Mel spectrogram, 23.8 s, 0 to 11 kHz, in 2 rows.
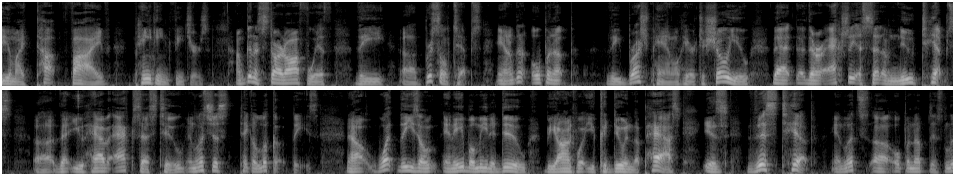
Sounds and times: Speech: 0.0 - 23.7.

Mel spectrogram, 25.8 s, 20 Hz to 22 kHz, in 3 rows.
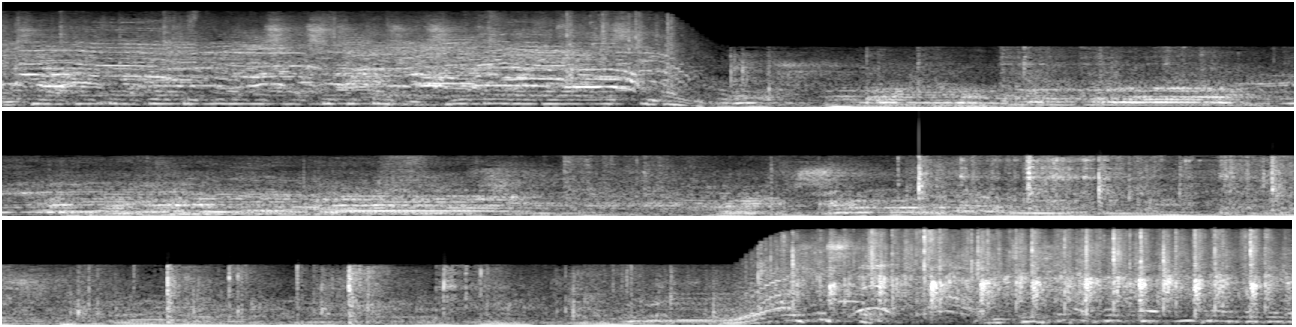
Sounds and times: Speech: 0.0 - 5.0, 22.2 - 25.8.

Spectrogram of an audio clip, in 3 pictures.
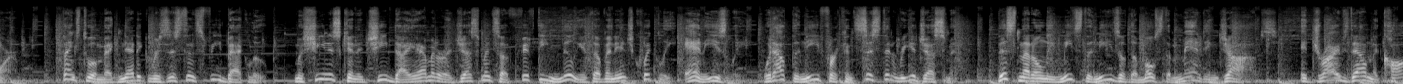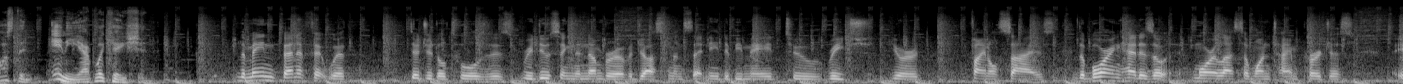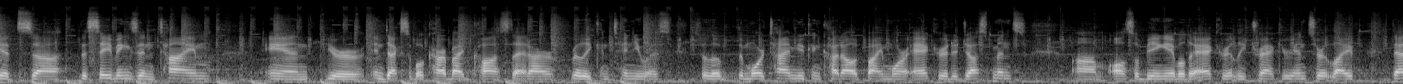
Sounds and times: Speech: 0.0 - 15.6, 16.4 - 17.5, 18.1 - 42.0
Music: 0.0 - 42.0.

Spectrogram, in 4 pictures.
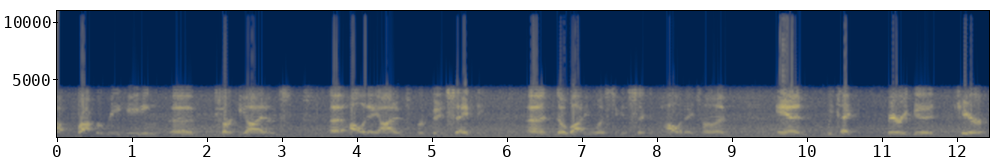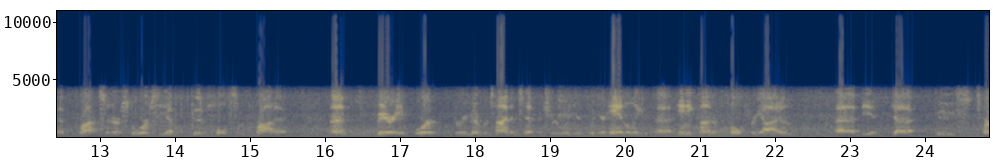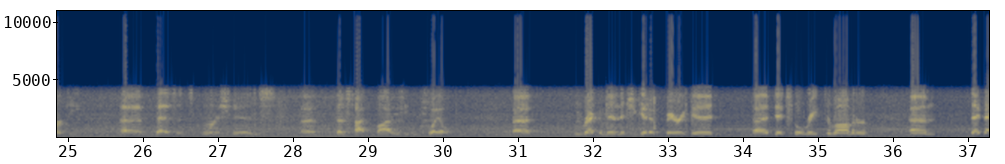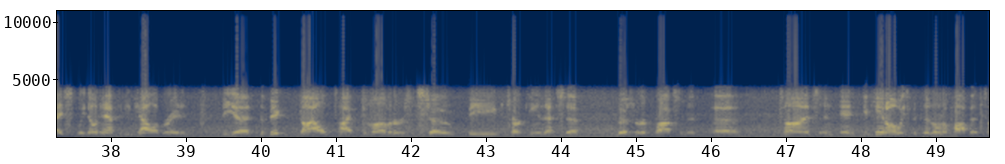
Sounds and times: Speech: 0.0 - 9.0, 9.6 - 30.2, 30.9 - 49.7.

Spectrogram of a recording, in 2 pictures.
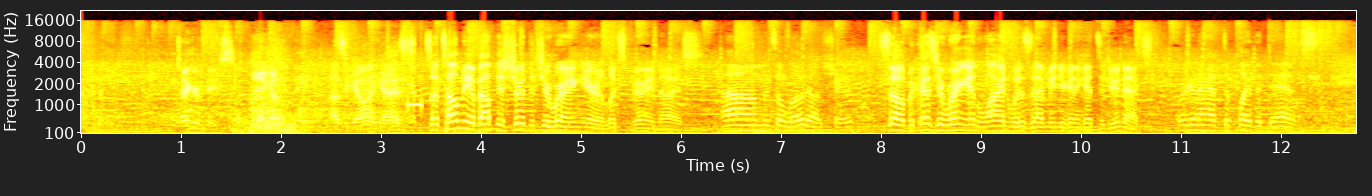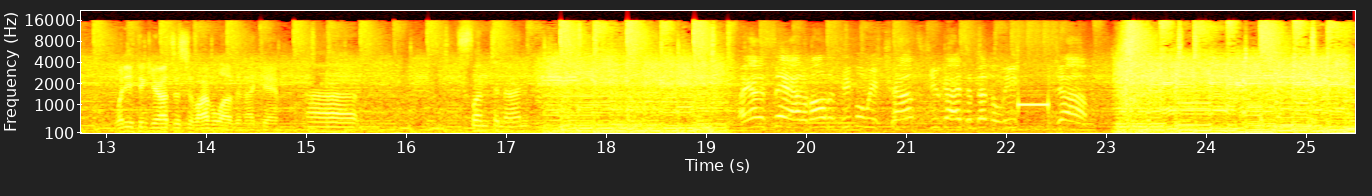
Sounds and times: Music: 0.0 - 25.4
Speech: 1.0 - 12.3, 19.3 - 22.9.

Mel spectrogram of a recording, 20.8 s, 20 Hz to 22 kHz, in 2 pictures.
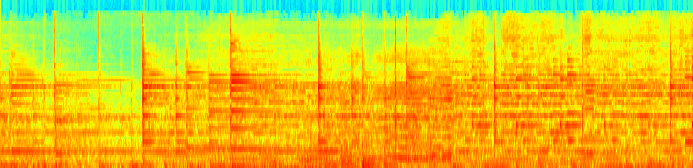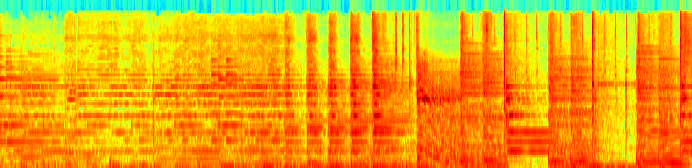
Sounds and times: Effects unit: 0.0 - 20.7
Music: 0.0 - 20.7.

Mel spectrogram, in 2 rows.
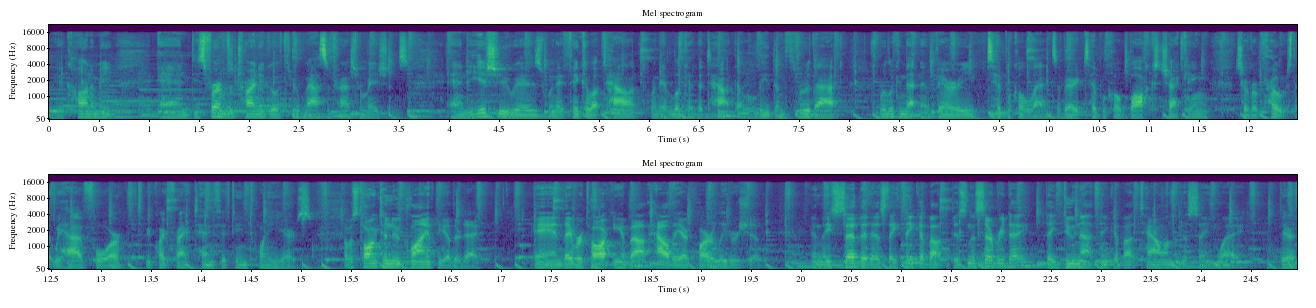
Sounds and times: Music: 0.0 - 24.9
Speech: 0.0 - 24.9.

